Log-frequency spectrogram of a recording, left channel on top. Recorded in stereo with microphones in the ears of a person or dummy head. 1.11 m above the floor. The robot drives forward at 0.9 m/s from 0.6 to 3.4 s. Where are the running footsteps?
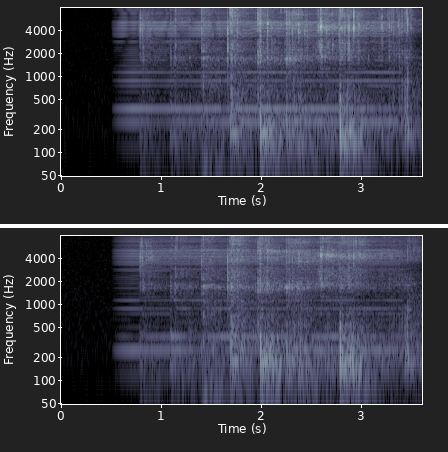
I don't hear running footsteps.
